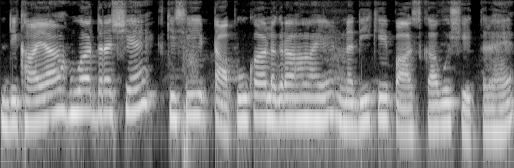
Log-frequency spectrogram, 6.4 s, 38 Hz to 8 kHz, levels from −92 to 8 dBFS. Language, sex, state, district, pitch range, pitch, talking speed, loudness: Hindi, male, Rajasthan, Jaipur, 150-195 Hz, 175 Hz, 150 wpm, -13 LUFS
